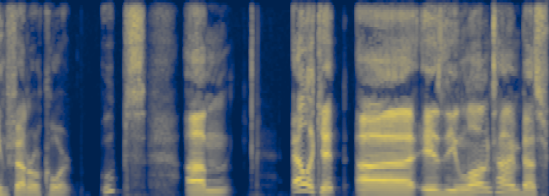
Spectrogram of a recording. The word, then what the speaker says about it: Ellicott: is it elegant elegant it's pronounced ellicott in maryland i don't i don't think everyone else pronounces it that way everyone else pronounces that alicat i would assume yeah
